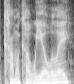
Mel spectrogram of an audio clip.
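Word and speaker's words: Israel Kamakawiwoʻole: He goes by it's Israel Kamakawiole. Oh yes, is how you pronounce that's his last name. Yeah, K A W A K O L O W E.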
